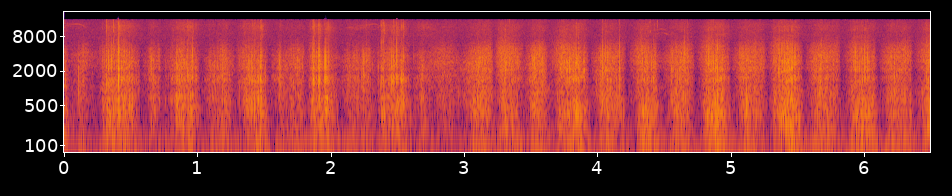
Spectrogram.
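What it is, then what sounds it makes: Looped carpet rug scratched. Short fingernails scratch the pile of a flat, solid and soft gray loop-pile textile rug. They make dry, rasping, broadband strokes in a steady, somewhat uneven rhythm. Each stroke is brief, with no ring after it.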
